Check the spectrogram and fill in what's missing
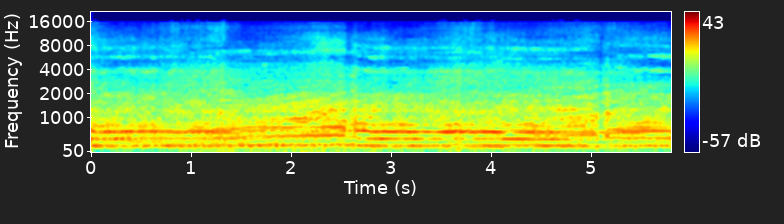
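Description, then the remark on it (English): A race car engine drones steadily at high revs with strong harmonic tones, tires scrubbing and brief jolts as the car rides over curbs, loud and continuous with no talking. The car is at a section of VRR where drivers hit the curbs and bounce the car before going up a hill. “Basically, this is the spot in VRR where you have to hit all these curbs just right, bounce the car off.”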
